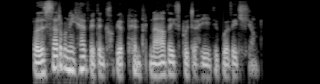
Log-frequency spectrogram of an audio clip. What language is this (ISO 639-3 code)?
cym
